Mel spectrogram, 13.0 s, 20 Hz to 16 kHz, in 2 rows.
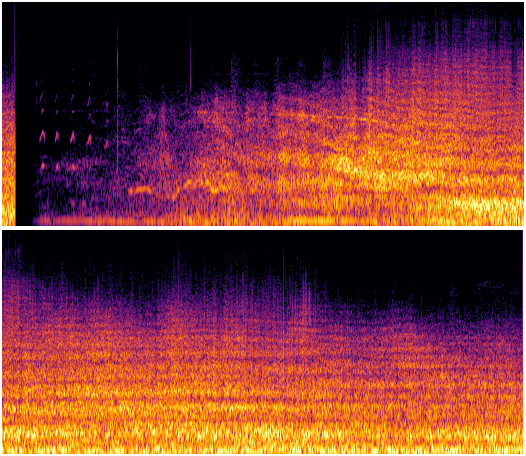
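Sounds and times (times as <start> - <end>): jet engines passing loudly: 0.0 - 13.0.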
